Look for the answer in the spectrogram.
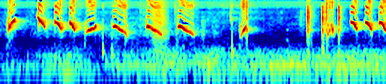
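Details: Green leafbird (cucak ijo) lure song for caged birds: quick rising-then-falling whistled notes in a run, longer downslurred whistles, a few harsh clicks, and a closing trio of bright notes over low background hum.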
